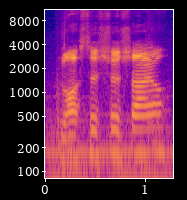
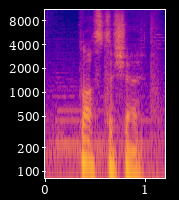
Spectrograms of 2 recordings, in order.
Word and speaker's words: Gloucestershire: Yeah, to be fair, like, just don't pronounce all the letters isn't a good guide for anything. Is this Oldham of Gloucestershire? Gloucestershire.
